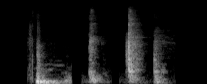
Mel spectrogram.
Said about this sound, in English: I'm gonna go shut this goddamn door.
